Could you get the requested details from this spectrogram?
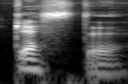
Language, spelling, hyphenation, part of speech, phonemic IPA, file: German, Gäste, Gäs‧te, noun, /ˈɡɛstə/, De-Gäste.ogg
- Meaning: nominative/accusative/genitive plural of Gast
